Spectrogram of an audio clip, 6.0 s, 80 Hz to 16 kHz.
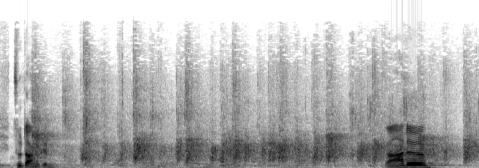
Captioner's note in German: Beifall CDU und vereinzelt BÜNDNIS 90/DIE GRÜNEN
